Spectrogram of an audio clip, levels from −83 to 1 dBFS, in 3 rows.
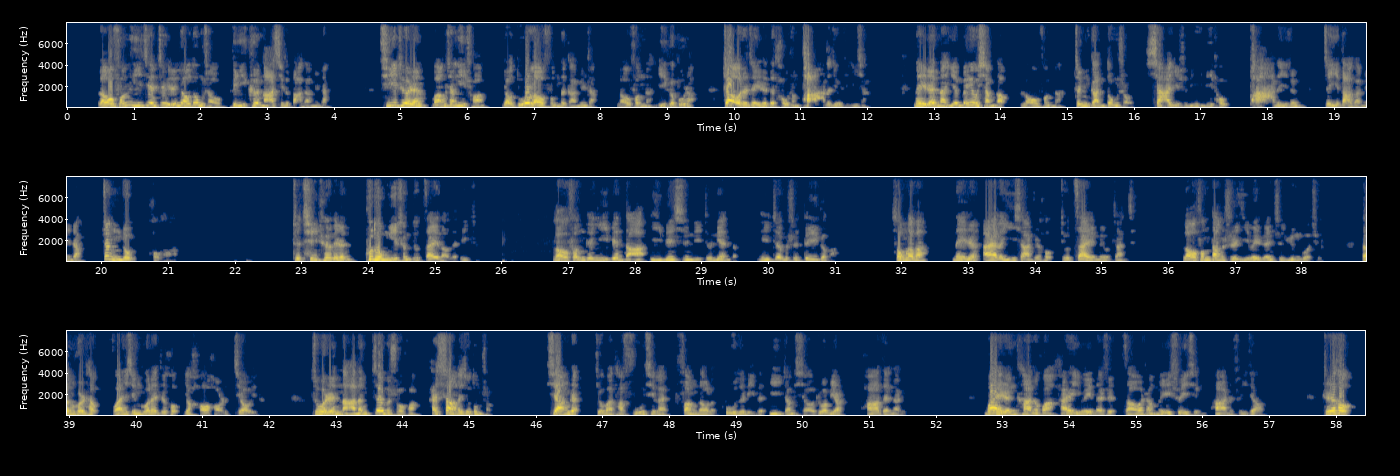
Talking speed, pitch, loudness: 240 characters per minute, 180 Hz, -15 LUFS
